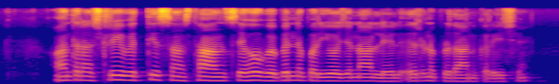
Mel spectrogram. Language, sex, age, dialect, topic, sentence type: Maithili, male, 25-30, Eastern / Thethi, banking, statement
